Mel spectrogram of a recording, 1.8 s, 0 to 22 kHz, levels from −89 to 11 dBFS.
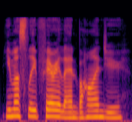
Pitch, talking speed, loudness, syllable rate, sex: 190 Hz, 205 wpm, -17 LUFS, 6.5 syllables/s, female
